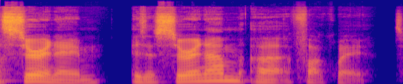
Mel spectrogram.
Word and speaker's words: Suriname: it serum or serum or serame it's not Suriname is it suram uh wait sorry hang on what's the uh pronunciation Surinam Surinam yeah okay uh okay I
